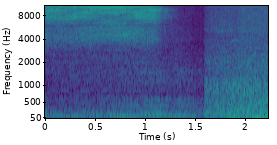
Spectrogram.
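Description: Aerosol spray can hissing steadily, stopping a little over a second in. It is followed near the end by a low street-traffic rumble.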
